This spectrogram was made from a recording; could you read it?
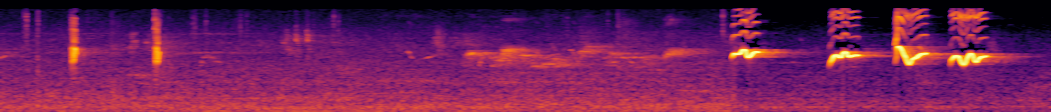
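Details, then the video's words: Silver-eared mesia used as a lure to call in wild birds and provoke males: two sharp ticks and soft twitters, then a burst of four loud whistled notes, wavering and dipping. "Tiếng chim ngũ sắc hót kích trống căng lửa"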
